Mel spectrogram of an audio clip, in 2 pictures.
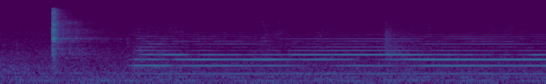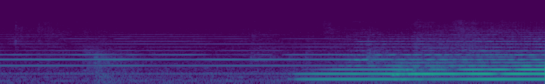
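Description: A sharp click, then a solo instrument holds one long steady note from about a second in. About six seconds in the orchestra enters beneath it on a lower sustained chord, and the sound grows louder.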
